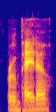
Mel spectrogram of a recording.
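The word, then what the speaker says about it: Rubedo: Um, then there's Junior or Rubito, pronounced Rubo.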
